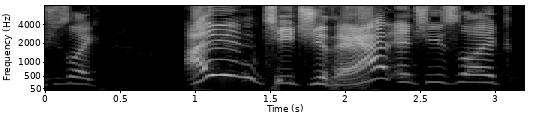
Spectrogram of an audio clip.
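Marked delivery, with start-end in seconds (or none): 0.9-2.3 high, loud incredulous protest; baffled, raised-voice denial; acted astonishment. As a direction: exclaim in disbelief. Mother astonished by piano playing.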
